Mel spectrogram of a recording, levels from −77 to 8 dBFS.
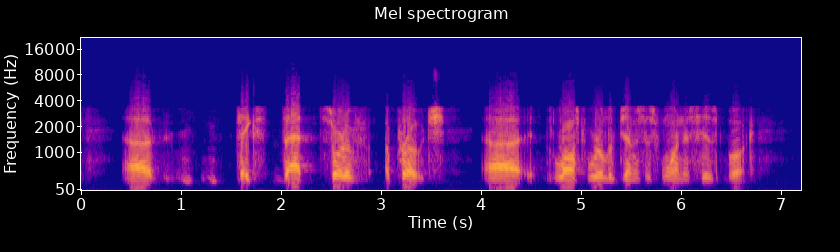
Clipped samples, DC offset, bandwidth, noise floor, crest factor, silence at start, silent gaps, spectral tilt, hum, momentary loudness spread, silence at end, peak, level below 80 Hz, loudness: under 0.1%; under 0.1%; 9 kHz; -44 dBFS; 14 dB; 0.45 s; none; -5.5 dB/octave; none; 11 LU; 0.5 s; -2 dBFS; -54 dBFS; -17 LUFS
